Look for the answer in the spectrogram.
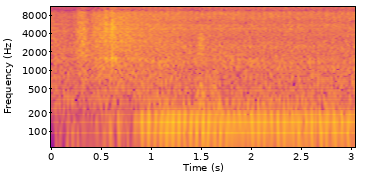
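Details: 2024 Hero Passion Plus BS6 after fixing knocking and cutting out, with pump connection refitted to the injector: single-cylinder fires up and settles into a steady, even putter, no stumbling or cutting out; normal idle.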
